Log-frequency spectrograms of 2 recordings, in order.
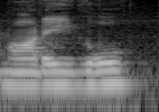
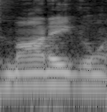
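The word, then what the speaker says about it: Monteagle: I24 and potentially down the road could impact Mod Eagle and the south side of Pelum.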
